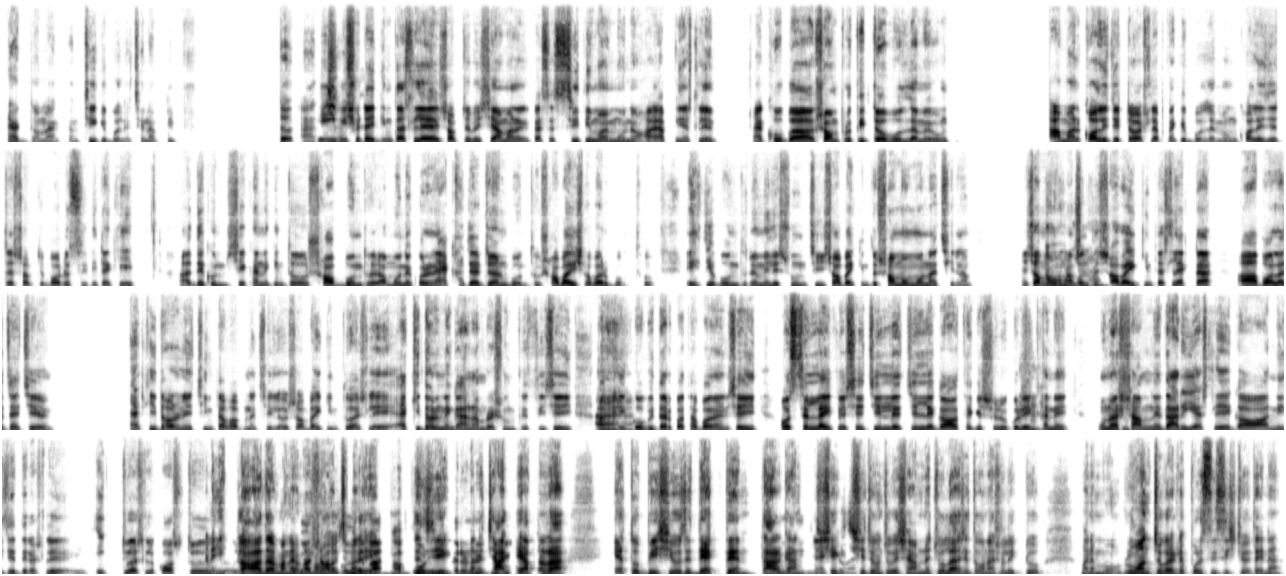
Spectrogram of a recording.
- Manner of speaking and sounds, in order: other background noise; lip smack
- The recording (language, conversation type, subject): Bengali, podcast, বন্ধুদের সঙ্গে কনসার্টে যাওয়ার স্মৃতি তোমার কাছে কেমন ছিল?
- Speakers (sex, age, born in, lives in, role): male, 20-24, Bangladesh, Bangladesh, guest; male, 20-24, Bangladesh, Bangladesh, host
